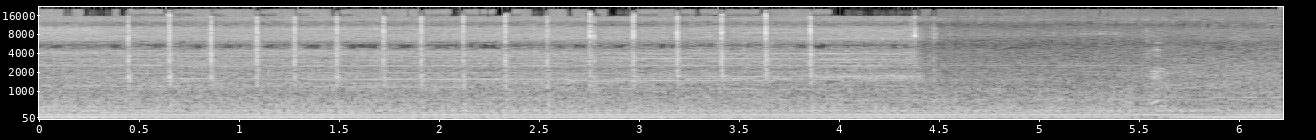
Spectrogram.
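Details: Piper PA-30 Twin Comanche landing gear retraction: sharp, even clicks about four or five per second over a steady gear motor hum, then stopping. Clicking comes from the gear transmission; cause unknown.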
